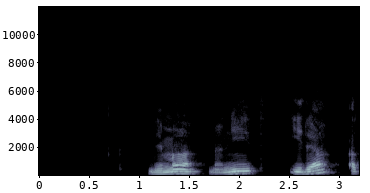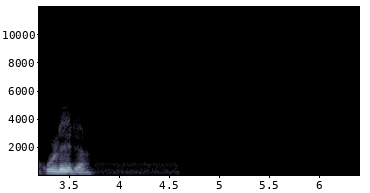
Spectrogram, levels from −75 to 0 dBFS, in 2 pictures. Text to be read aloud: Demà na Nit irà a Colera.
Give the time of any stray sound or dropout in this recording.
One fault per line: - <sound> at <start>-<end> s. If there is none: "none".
none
